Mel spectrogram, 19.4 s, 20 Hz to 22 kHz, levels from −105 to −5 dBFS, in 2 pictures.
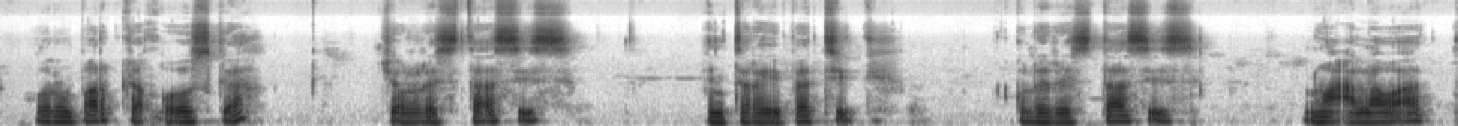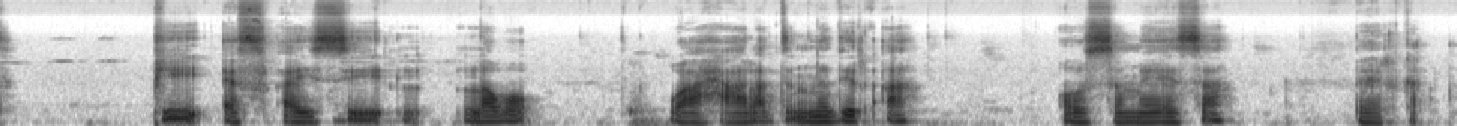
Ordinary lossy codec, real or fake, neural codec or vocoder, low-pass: none; fake; vocoder, 44.1 kHz, 128 mel bands every 512 samples, BigVGAN v2; none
